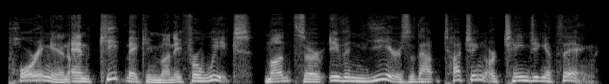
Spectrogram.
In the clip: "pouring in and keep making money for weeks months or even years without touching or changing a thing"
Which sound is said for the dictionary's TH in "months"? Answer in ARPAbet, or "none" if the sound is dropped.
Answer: TH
